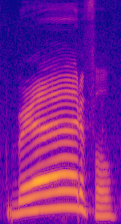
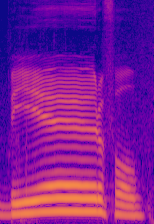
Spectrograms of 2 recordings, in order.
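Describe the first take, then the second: First: Very slow, high and loud exclamation; loud, soaring, pleased drawl; bigger drawn-out delight. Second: Very slow, higher-pitched exclamation; long, lifted, pleased drawl; drawn-out delight. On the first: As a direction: stretch it out and push it way up. Repeats it bigger. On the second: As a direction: stretch the word right out with satisfaction. Savours good news in game. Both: Real, not acted.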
